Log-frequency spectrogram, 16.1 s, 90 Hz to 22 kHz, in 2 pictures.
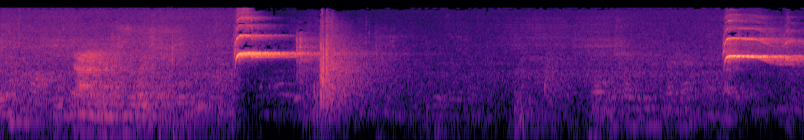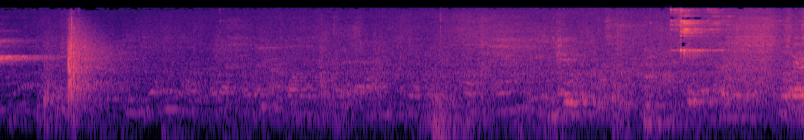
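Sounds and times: referee's whistle blasts: 2.4s - 3.2s, 7.2s - 8.4s.

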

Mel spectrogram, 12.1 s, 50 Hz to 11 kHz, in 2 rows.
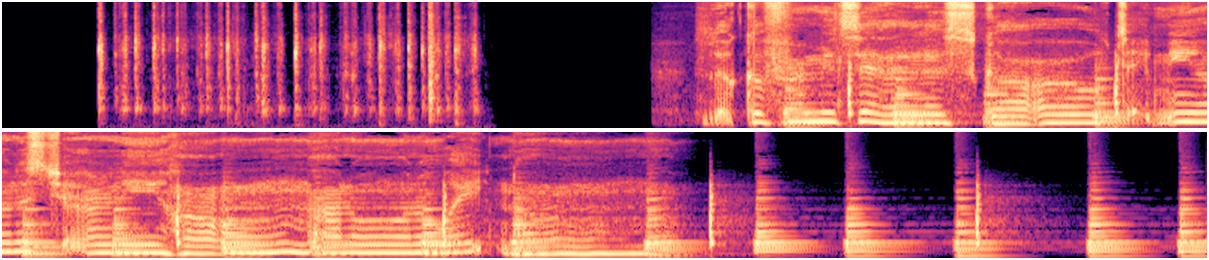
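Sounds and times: rapid keyboard typing clicks: 0.5s - 2.4s.

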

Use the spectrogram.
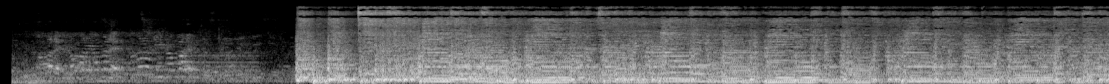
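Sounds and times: people chattering in echoing room: 0.1s - 11.0s.

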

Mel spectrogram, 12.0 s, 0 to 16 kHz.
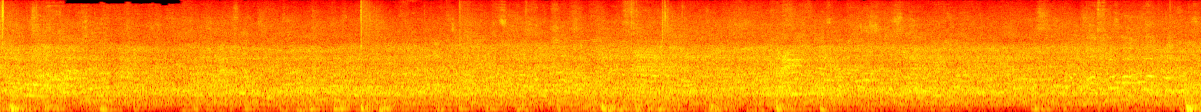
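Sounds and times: crowd chatter and shouting: 0.0s - 12.0s.

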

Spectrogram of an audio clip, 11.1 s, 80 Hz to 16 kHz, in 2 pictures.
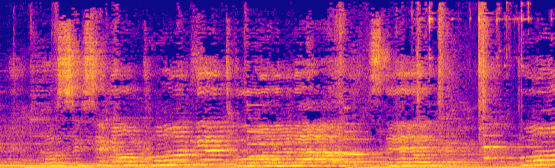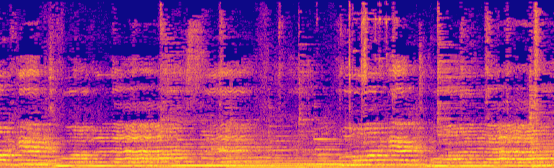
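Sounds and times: live band keyboard and guitars: 0.0s - 11.0s
woman singing into a microphone: 0.2s - 11.0s.

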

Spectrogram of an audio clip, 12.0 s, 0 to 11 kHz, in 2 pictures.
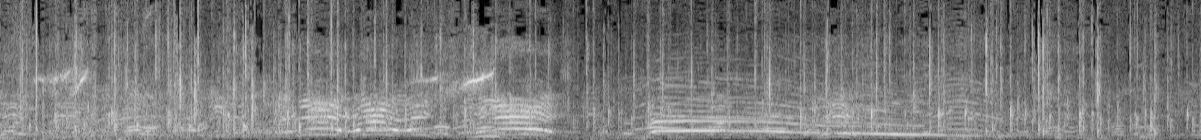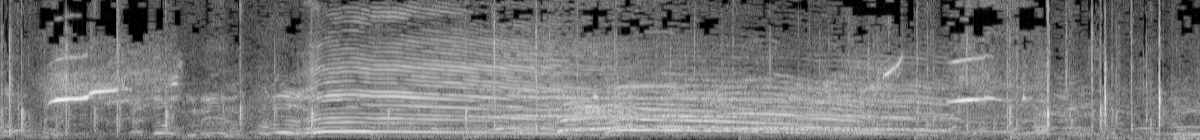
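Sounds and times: crowd shouting: 7.4s - 11.2s.

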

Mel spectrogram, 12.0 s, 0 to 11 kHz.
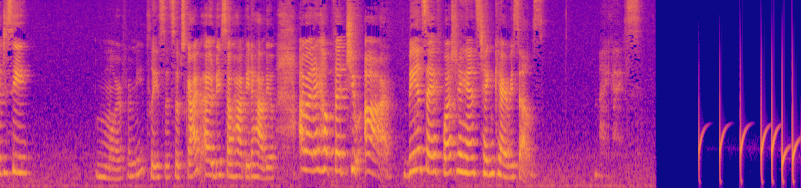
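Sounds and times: electronic bubble-pop bloops: 10.5s - 12.0s.

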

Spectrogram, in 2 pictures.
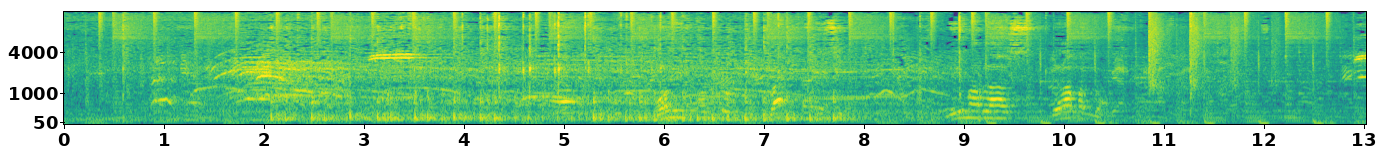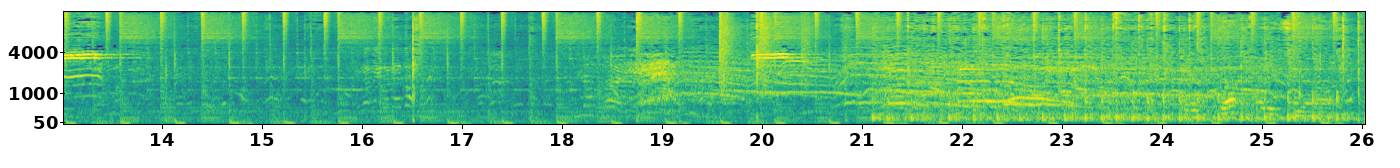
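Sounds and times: background music with steady beat: 0.0s - 26.0s
crowd shouting and cheering: 0.6s - 26.0s
spectators' voices: 0.6s - 26.0s.

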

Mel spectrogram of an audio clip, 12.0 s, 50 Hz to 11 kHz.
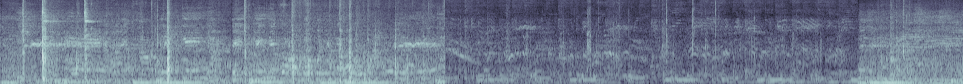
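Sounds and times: background music with vocals: 0.0s - 12.0s
skateboard clacks on concrete: 0.2s - 10.4s.

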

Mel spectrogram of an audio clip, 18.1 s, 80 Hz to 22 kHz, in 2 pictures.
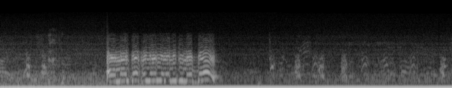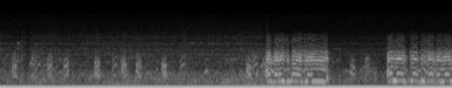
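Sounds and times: people's voices: 0.0s - 18.0s
dogs barking and yelping: 0.4s - 1.4s, 5.4s - 14.4s, 15.8s - 16.7s.

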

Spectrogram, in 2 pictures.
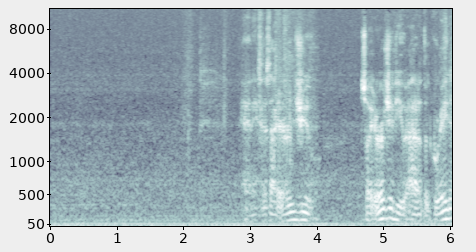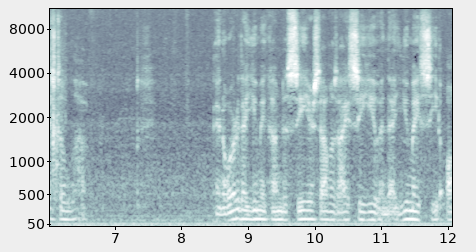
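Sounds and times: low steady hum: 0.0s - 12.0s
faint intake of breath: 2.0s - 2.7s, 7.1s - 7.8s
man speaking: 2.8s - 4.1s, 4.7s - 6.6s, 8.5s - 12.0s.

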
